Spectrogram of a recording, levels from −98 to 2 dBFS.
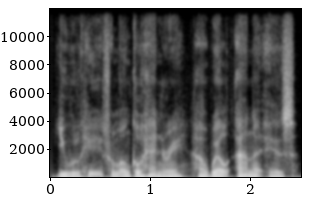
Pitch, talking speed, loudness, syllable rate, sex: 120 Hz, 240 wpm, -17 LUFS, 5.7 syllables/s, male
